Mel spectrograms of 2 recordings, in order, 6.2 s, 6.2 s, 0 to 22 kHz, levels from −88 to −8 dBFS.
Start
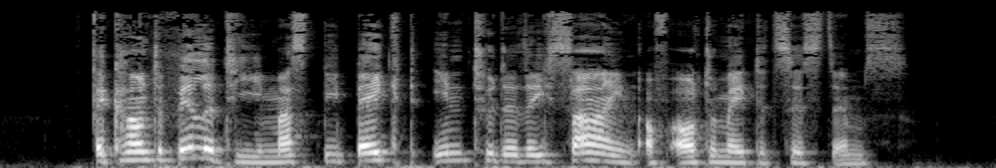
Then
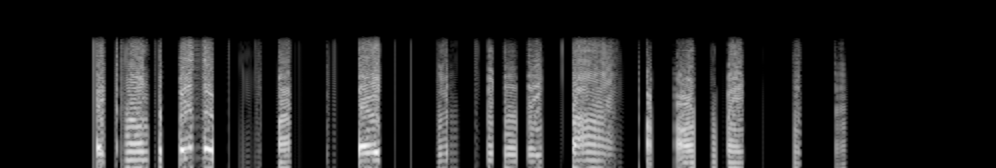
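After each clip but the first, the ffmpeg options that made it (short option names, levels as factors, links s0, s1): -filter_complex "[0:a]acrossover=split=390|3000[s0][s1][s2];[s1]acompressor=threshold=0.0631:ratio=3[s3];[s0][s3][s2]amix=inputs=3:normalize=0,aresample=16000,acrusher=bits=2:mix=0:aa=0.5,aresample=44100"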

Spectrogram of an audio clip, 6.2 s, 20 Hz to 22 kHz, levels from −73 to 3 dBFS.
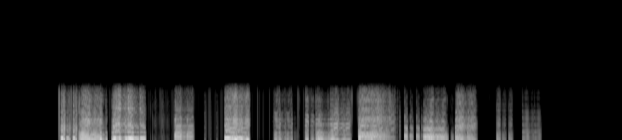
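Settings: -filter_complex "[0:a]highpass=f=200:p=1,asplit=2[s0][s1];[s1]aecho=0:1:55.39|119.5:0.355|0.562[s2];[s0][s2]amix=inputs=2:normalize=0,volume=1.5"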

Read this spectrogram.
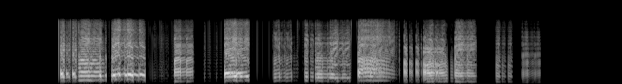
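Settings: -af "highpass=f=370:p=1,volume=1.19"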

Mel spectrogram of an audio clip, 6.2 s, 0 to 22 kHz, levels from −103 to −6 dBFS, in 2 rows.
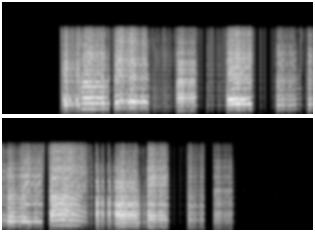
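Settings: -af "aecho=1:1:3.3:0.37"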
